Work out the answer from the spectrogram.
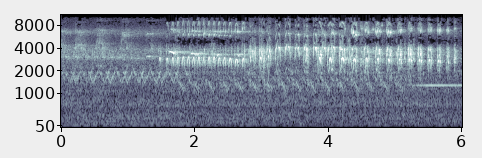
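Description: Small birds chirping in fast repeated notes, several a second. The chirping grows louder and higher about a second and a half in.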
